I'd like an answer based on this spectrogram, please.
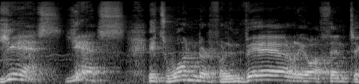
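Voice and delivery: put-on vampire-style Eastern European accent. Asked about keeping the accent all video, answering in Contracula's Eastern European accent. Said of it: "I'm going for this Eastern European thing".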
